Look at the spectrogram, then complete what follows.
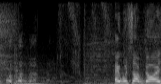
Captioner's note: laughter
